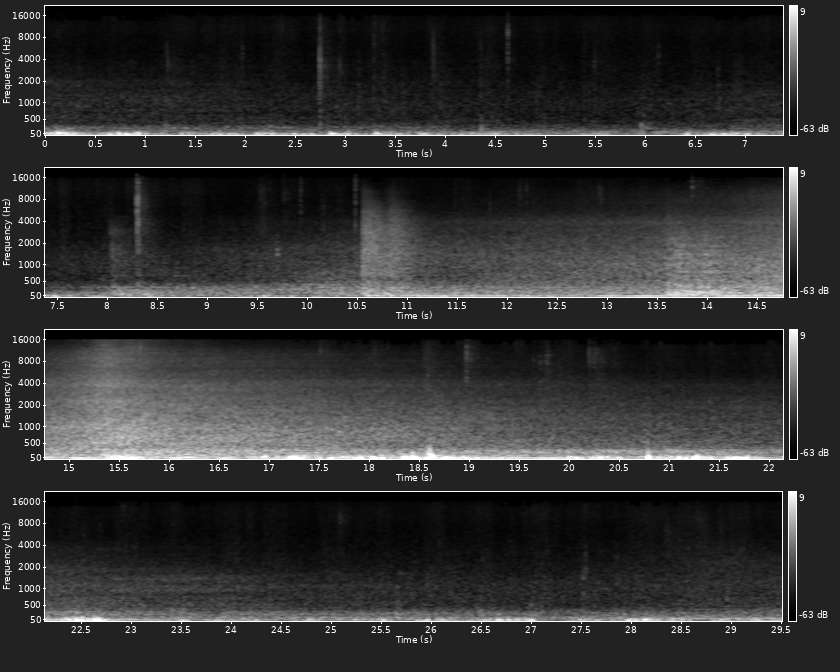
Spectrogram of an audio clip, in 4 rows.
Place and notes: {
  "title": "Calle Freud, Madrid, España - The car tunnel sounds",
  "date": "2018-11-29 18:40:00",
  "description": "This recording shows all sounds you can here in the inside of the tunnel. These sounds are affected by the particular acoustic of the place.\nYou can hear:\n- Passing cars\n- Sewer cover that sounds when cars pass over it\n- Sound of echo and reverb\n- Another sewer sound far away\n- Passing motorbike\n- Cars passing over speed bumps\nGear:\nZoom h4n\n- Cristina Ortiz Casillas\n- Daniel Daguerre León\n- Carlos Segura García",
  "latitude": "40.54",
  "longitude": "-3.70",
  "altitude": "730",
  "timezone": "Europe/Madrid"
}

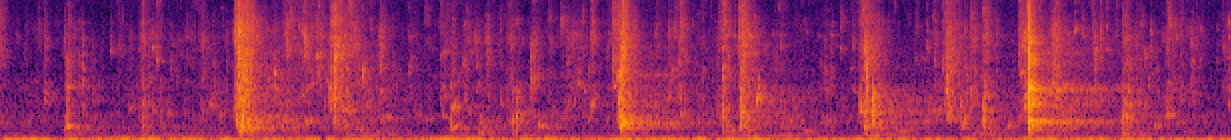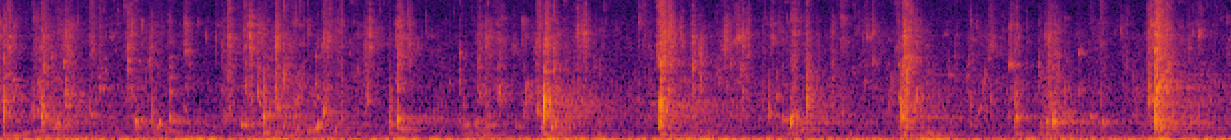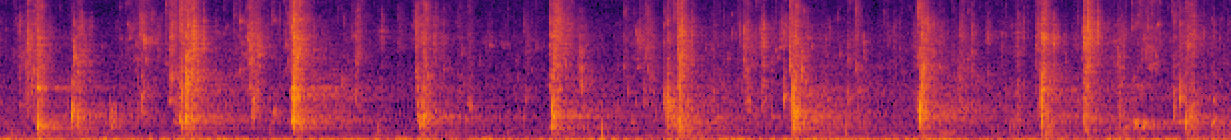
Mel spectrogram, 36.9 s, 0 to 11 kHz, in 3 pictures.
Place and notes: {
  "title": "Kuopio, Finland - harbour-wave-boat-rhythm-play",
  "date": "2016-10-28 22:11:00",
  "description": "During ANTI festival in Kuopio 2016 the artist LAB launched the concept of 'overmapping'. This also contains a 'Sound memory' layer. This recording was a memory of many locals.",
  "latitude": "62.89",
  "longitude": "27.70",
  "altitude": "74",
  "timezone": "Europe/Helsinki"
}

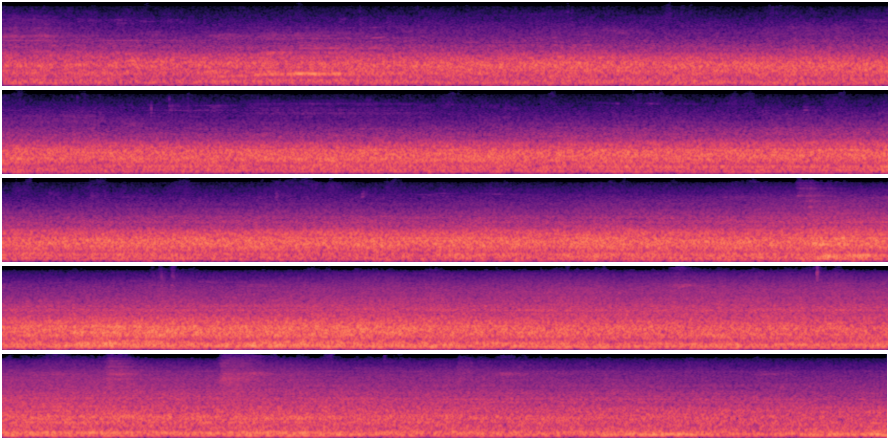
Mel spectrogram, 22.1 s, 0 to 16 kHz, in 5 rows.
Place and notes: {
  "title": "Sales canal",
  "date": "2010-09-22 17:38:00",
  "description": "canal, school, children playing",
  "latitude": "53.42",
  "longitude": "-2.32",
  "altitude": "29",
  "timezone": "Europe/London"
}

